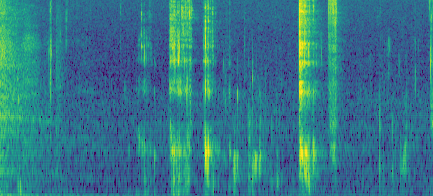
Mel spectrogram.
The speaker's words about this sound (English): You drink so loudly, bro. I actually had to try to drink that loudly.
